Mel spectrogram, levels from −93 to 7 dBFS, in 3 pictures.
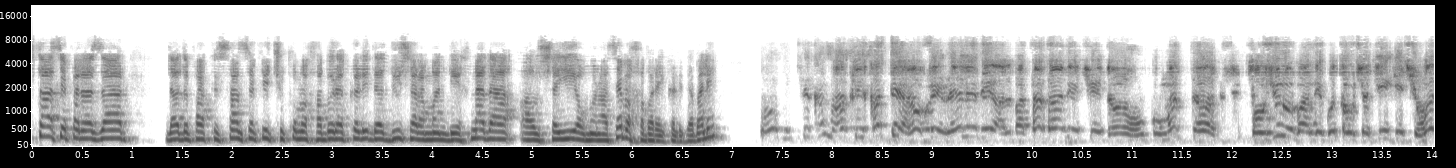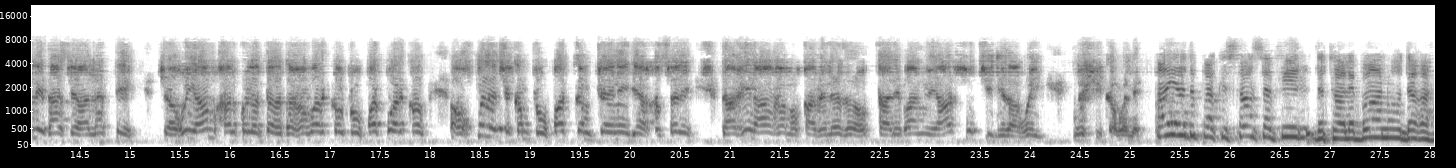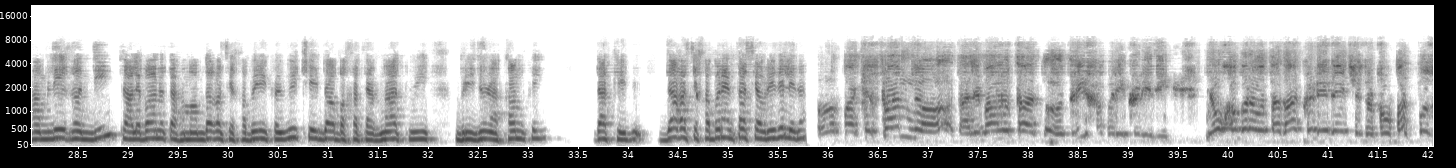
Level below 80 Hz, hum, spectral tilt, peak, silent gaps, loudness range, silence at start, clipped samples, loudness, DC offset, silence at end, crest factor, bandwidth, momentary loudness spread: -78 dBFS; none; -4 dB/octave; -12 dBFS; none; 2 LU; 0.05 s; under 0.1%; -28 LUFS; under 0.1%; 0 s; 16 dB; 9.2 kHz; 6 LU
